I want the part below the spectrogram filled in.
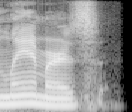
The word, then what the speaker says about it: Lammers: And then the A in Lammers like you would in far. Ah.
